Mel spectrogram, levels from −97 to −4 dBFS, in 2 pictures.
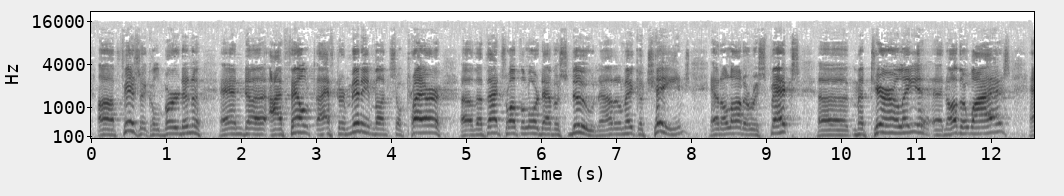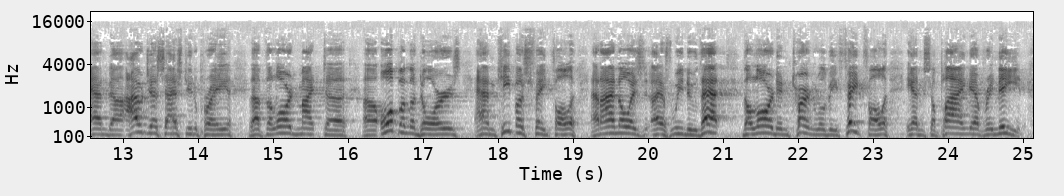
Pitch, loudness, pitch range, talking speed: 180 Hz, -27 LUFS, 165-210 Hz, 180 wpm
